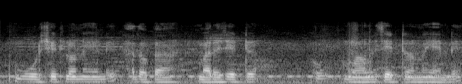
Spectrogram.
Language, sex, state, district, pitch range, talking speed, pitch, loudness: Telugu, male, Andhra Pradesh, Manyam, 110-120 Hz, 140 wpm, 115 Hz, -18 LUFS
